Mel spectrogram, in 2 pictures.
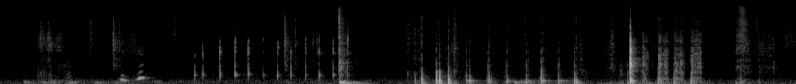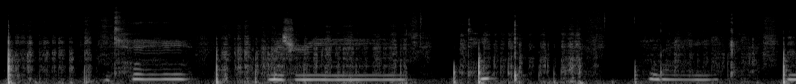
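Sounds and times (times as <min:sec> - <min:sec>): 
speech: 0:01.2 - 0:01.6, 0:09.3 - 0:10.0, 0:10.6 - 0:12.2, 0:14.5 - 0:15.2
person whispering: 0:01.2 - 0:03.4, 0:09.0 - 0:13.1, 0:14.4 - 0:15.9
pen scratching as notes are written in an ASMR roleplay: 0:04.4 - 0:09.2, 0:09.9 - 0:15.9.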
